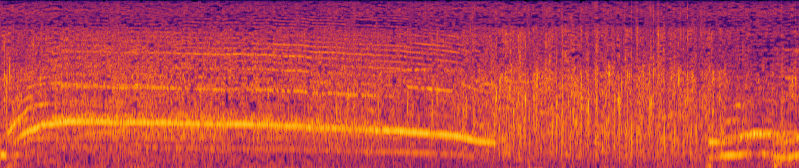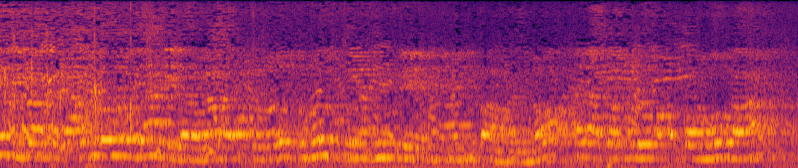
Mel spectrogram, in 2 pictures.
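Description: Union members at a shoe factory meeting break into applause, a dense wash of clapping and cheering that swells after a speaker's voice, with talk and crowd chatter continuing over the clapping.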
